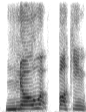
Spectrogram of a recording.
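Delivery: loud, drawn-out reenacted amazement; reliving a big shock, slow and loud; stunned disbelief. Acting out stunned reaction to album.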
